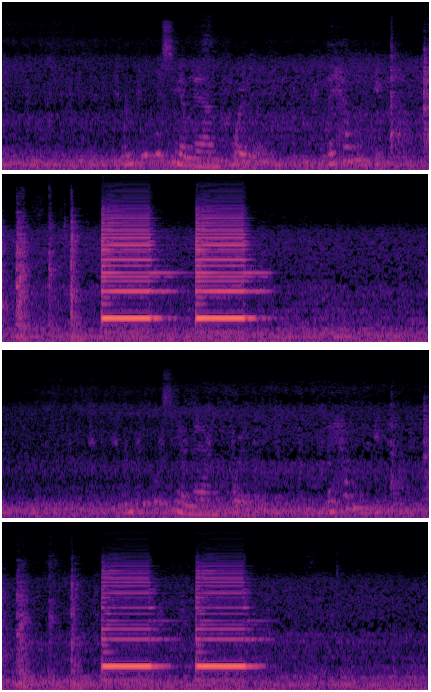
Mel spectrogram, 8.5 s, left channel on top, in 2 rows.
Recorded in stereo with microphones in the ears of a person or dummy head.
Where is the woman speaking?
Centre (ahead or behind), 6.5 m.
